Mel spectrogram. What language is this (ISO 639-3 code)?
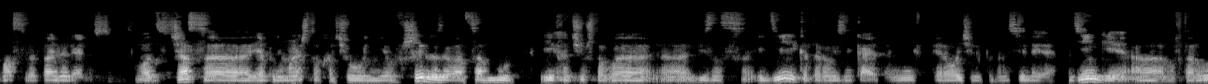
rus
